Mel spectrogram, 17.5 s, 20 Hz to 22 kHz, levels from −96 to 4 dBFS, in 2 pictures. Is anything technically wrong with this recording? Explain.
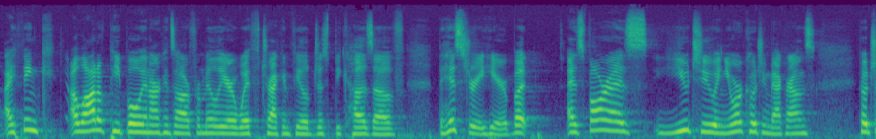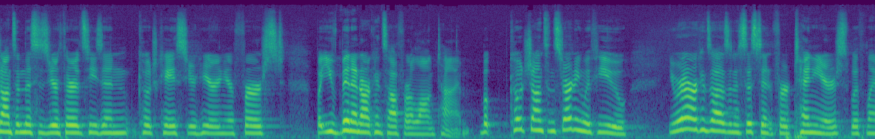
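No, nothing technically wrong can be heard anywhere in the recording.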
